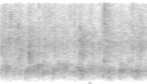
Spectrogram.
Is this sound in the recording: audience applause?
yes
